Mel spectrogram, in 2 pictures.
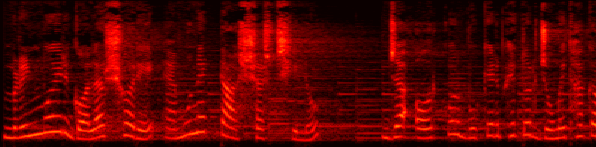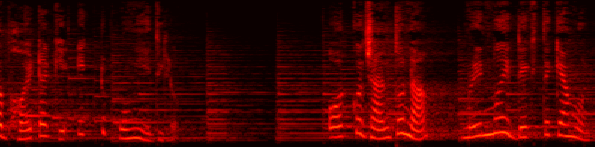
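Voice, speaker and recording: A woman narrator reading a scripted story for an audio drama. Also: on the high side. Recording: long reverb under music. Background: music.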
